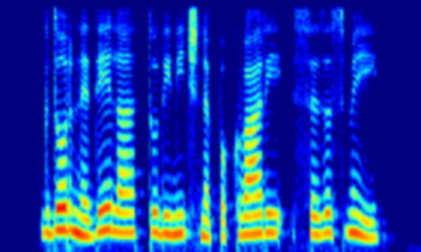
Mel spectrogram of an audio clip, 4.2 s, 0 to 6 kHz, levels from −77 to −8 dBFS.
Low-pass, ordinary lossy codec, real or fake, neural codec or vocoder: 5.4 kHz; AAC, 48 kbps; fake; codec, 16 kHz, 0.3 kbps, FocalCodec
